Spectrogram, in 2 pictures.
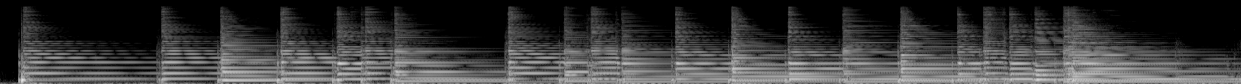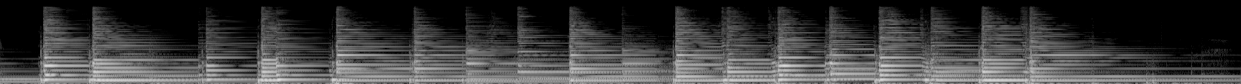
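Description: Solo bağlama playing a plucked melody, several notes a second, over steadily ringing low strings. It is the instrumental passage played straight through, with no note names sung.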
